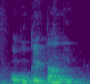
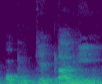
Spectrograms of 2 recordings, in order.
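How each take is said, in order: First: It is said with a question intonation. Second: It is said with a statement intonation.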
